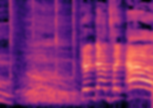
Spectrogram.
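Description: An audience calling out together in call-and-response, each drawn-out 'ooh' sliding down in pitch, with crowd murmur between the calls. One call ends just after the start and another rises about a second in and falls away near the end.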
